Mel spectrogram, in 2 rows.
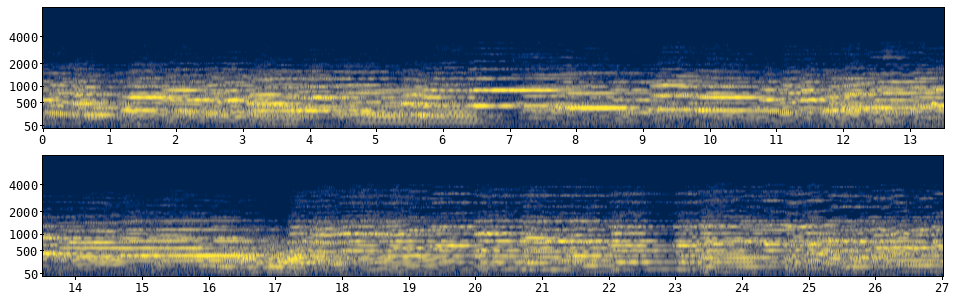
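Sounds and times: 
brass choirs and soloists: 0.0 - 27.0.

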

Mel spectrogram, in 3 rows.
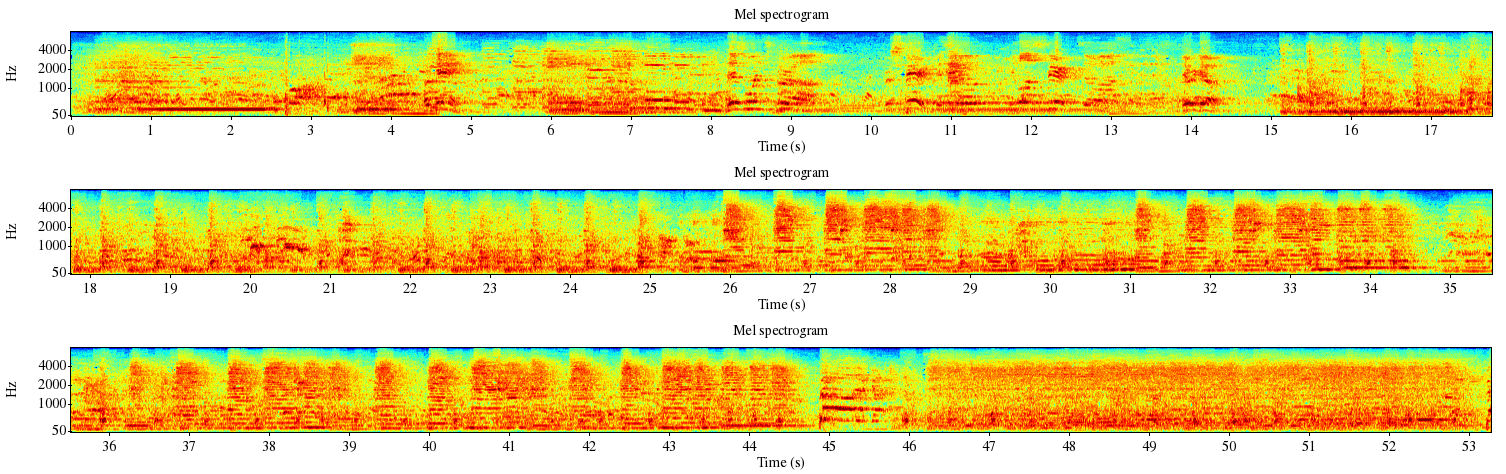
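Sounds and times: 
song: 0.0 - 53.2.

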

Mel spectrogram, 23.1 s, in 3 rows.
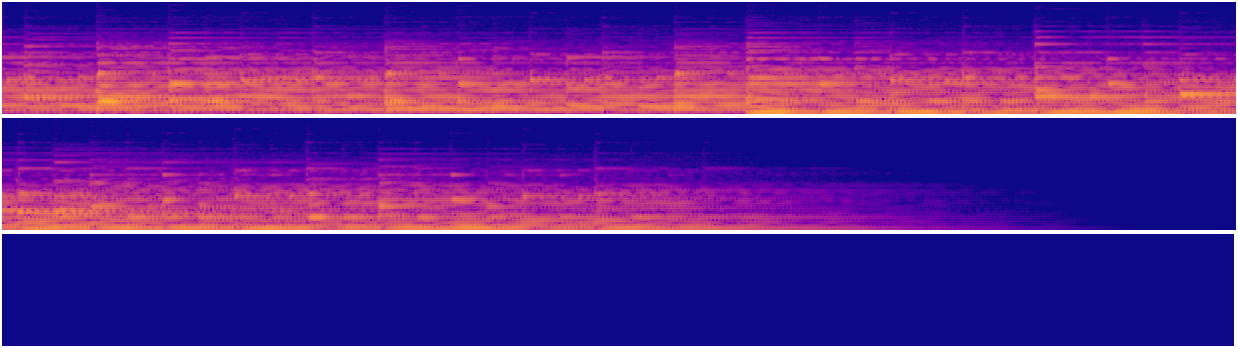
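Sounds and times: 
inspirational piano music: 0.0 - 13.4.

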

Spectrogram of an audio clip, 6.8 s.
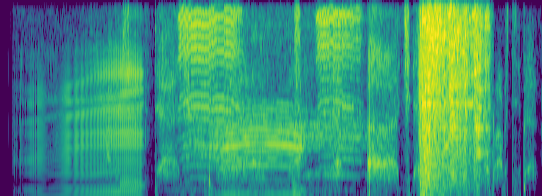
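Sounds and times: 
cow mooing: 0.2 - 4.6
smash: 5.2 - 6.2.

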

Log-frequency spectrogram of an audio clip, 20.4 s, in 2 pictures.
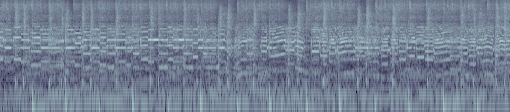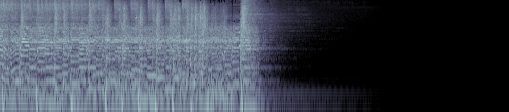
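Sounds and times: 
blues music: 0.0 - 16.0.

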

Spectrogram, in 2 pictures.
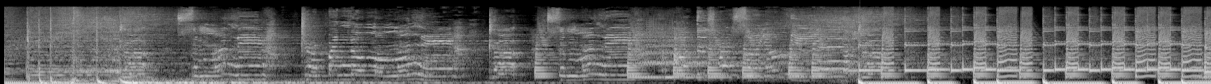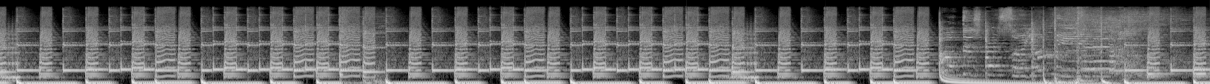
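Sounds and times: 
music: 0.0 - 24.2.

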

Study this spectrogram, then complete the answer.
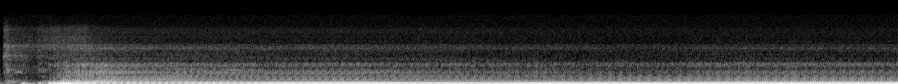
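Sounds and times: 
Subaru WRX three-pipe exhaust low rumble: 0.3 - 8.9.

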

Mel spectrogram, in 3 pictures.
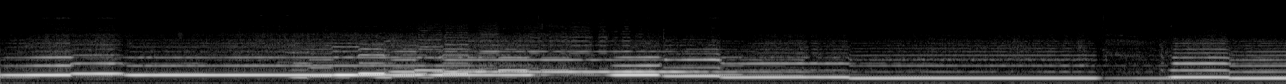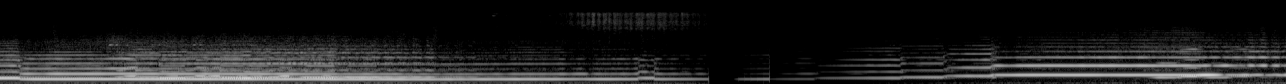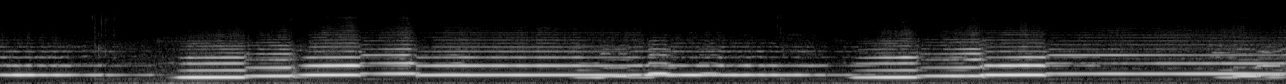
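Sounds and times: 
flute sampler: 0.0 - 38.5.

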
